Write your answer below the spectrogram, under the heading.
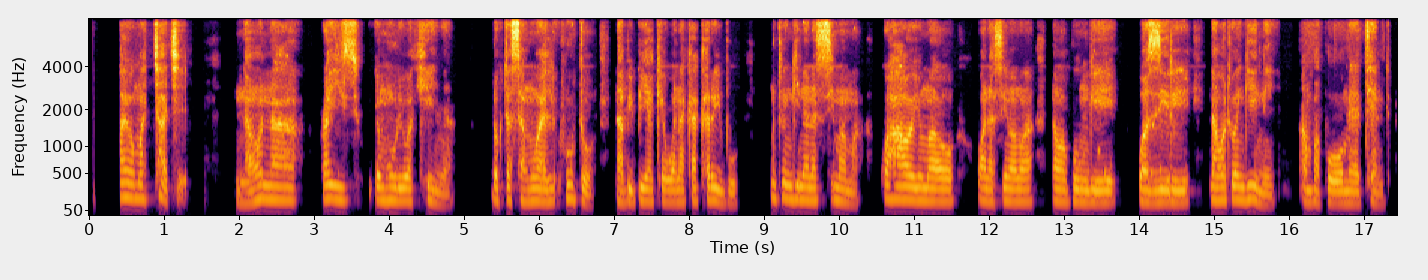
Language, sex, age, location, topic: Swahili, male, 18-24, Wajir, government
